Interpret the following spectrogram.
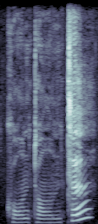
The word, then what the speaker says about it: contente: Content, the masculine form, content, contente, the feminine form. You pronounce the T at the end because we have the I. Content, contente.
